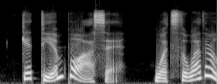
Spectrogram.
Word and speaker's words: hace: One of the most important weather phrases is Hace calor. It's hot. Repeat after me. Hace calor. Pronunciation help. Hace sounds like "ah-say".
